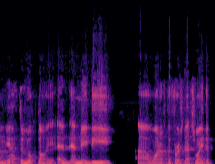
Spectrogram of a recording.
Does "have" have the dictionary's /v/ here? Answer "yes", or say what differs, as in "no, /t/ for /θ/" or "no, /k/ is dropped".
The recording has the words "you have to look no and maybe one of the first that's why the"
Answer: no, /f/ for /v/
